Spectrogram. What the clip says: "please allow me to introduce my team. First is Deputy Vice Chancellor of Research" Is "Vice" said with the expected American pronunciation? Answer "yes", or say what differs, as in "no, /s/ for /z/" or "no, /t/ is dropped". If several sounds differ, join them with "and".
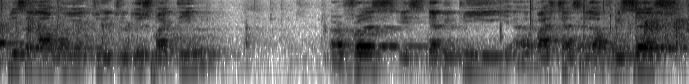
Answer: yes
